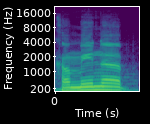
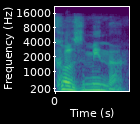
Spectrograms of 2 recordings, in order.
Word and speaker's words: Cosmina: Come Kamina Kamina It's pronounced Cosmina. You're missing the S.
